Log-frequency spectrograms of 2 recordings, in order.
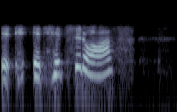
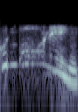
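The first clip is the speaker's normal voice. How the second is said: put-on British accent, very high pitch; 11 semitones higher, 3 dB quieter than usual. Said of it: "a British accent".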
